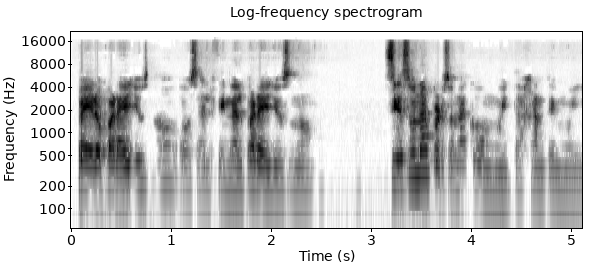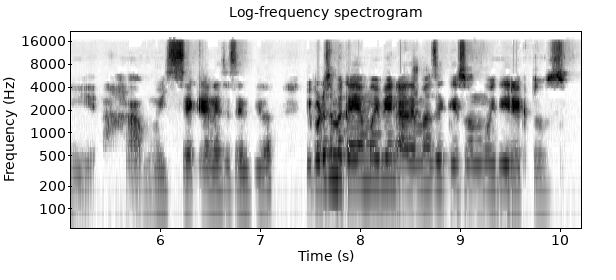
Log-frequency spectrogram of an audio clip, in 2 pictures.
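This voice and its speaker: A woman's voice: medium pitch, fairly even intonation, a little fast, bright, forceful tone, no echo. A woman, a guest in a casual chat, chatty and peppering her talk with fillers. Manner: chatty, lots of fillers like ajá.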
